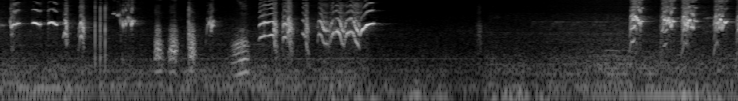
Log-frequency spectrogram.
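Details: Black-winged myna song used to stimulate captive birds to sing: rapid sharp notes and whistled slurs, wavering looping phrases, a quiet gap, then loud repeated harsh chatter notes.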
